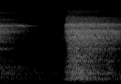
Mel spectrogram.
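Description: A single deep, close breath taken in a hip adductor stretch, a quiet airy exhale fading down before a loud, broad inhale that rushes in and holds steady to the end.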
